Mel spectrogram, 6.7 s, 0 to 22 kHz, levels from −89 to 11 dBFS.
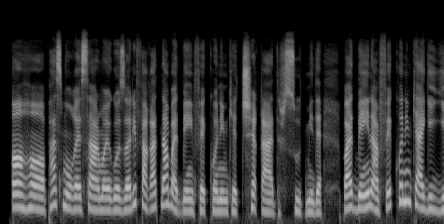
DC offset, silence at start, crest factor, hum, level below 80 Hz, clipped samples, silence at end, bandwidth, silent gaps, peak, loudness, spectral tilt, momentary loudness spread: under 0.1%; 0.2 s; 18 dB; none; -64 dBFS; under 0.1%; 0 s; 13.5 kHz; none; -4 dBFS; -21 LUFS; -3.5 dB/octave; 7 LU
